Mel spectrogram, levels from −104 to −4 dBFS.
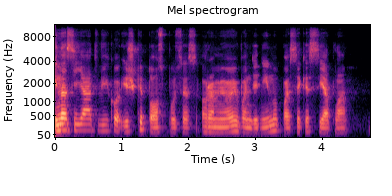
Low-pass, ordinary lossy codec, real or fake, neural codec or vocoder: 9.9 kHz; Opus, 32 kbps; real; none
